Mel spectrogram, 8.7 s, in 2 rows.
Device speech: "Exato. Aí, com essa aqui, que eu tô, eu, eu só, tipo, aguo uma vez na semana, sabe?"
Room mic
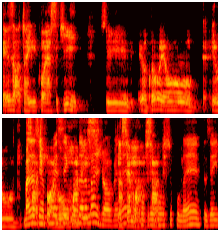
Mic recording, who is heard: both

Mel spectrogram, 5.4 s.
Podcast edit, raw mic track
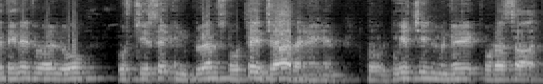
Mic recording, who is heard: user only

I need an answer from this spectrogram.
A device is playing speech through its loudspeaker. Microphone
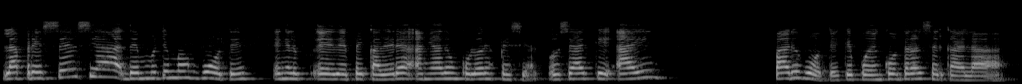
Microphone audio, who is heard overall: echo only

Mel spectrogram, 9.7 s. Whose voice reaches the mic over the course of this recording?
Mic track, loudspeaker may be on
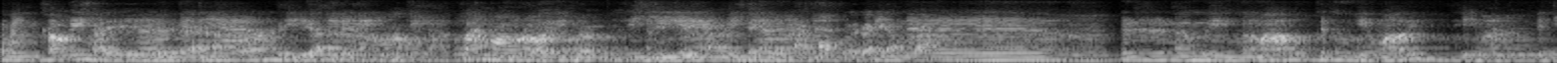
both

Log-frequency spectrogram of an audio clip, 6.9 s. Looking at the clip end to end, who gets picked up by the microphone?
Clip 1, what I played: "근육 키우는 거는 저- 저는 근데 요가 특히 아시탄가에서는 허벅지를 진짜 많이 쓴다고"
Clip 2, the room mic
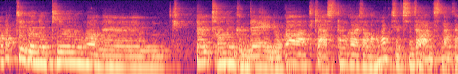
echo only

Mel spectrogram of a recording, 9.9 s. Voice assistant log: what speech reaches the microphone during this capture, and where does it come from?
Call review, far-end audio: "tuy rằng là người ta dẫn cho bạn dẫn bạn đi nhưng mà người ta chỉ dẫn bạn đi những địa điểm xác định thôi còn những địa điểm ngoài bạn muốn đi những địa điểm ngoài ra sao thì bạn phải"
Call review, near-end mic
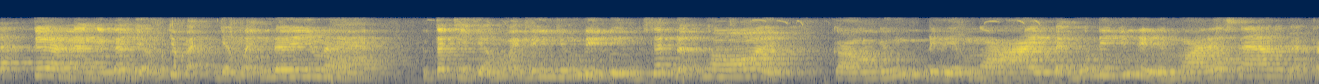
echo only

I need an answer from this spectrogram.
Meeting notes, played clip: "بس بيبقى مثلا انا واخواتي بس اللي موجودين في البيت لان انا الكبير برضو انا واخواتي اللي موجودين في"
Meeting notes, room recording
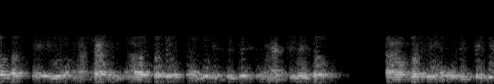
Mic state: echo only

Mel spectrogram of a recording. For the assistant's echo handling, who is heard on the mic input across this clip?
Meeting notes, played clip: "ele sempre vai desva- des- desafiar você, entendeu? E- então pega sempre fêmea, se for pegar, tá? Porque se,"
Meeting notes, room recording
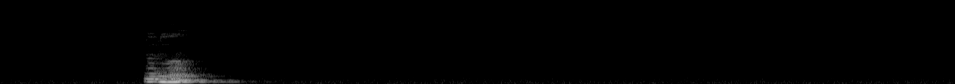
user only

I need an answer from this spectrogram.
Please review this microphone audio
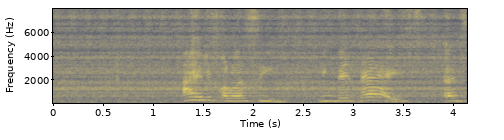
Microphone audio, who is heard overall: echo only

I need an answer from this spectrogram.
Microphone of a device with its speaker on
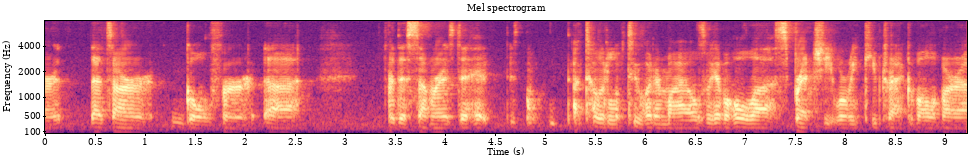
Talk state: echo only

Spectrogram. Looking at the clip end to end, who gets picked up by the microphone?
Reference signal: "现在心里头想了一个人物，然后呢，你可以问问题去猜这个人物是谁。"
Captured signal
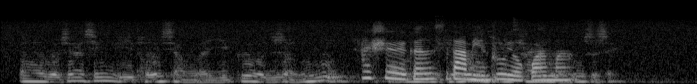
both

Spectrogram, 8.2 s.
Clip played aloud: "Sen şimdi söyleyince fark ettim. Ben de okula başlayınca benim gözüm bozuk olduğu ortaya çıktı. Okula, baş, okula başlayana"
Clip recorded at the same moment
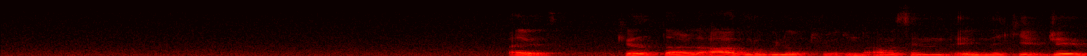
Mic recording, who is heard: user only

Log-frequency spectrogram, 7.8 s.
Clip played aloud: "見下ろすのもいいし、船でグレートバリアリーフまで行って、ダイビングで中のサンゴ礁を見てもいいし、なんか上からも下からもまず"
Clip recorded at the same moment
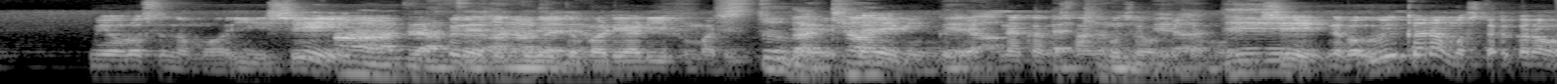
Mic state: both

